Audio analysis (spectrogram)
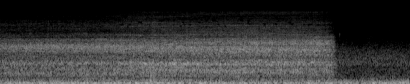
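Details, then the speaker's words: Pro Boat Miss Geico 36 RC boat with speed props, at full throttle; uneven buzzing drive with rough irregular pulse about three per second, then drops away as the left prop comes off a wrong-rotation prop shaft. "I think I might have got something stuck in the rudder yeah something's in that rotor guys they bring it into me real slow oh something does not sound right"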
